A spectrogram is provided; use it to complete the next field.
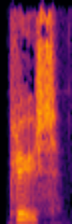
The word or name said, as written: pløs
